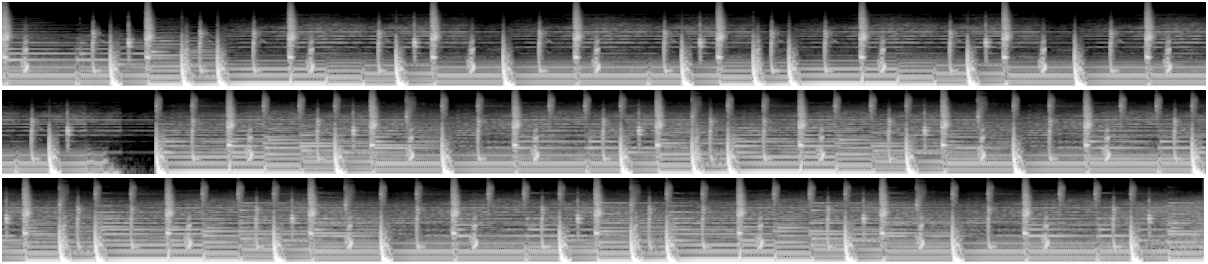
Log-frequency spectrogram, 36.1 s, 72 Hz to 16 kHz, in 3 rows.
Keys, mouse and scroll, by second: 0.6 scroll up 2, 0.9-2.1 shift+middle drag, 2.1 KP_3, 3.0 g, 4.1 KP_1, 4.8 click, 5.0-6.3 middle drag, 6.3-7.0 scroll down 1, 7.0-7.7 shift+middle drag, 7.7 click, 8.1 click, 8.5 click, 9.0 shift+z, 9.5 KP_7, 11.0 g, 12.5-13.8 middle drag, 13.8 shift+z, 14.1-15.0 middle drag, 15.0 scroll down 2, 15.3-15.6 middle drag, 15.6 drag, 15.9 scroll up 2, 16.2 scroll down 2, 16.4-17.3 middle drag, 17.3 click, 18.1 middle click, 18.5-19.8 scroll up 2, 21.1 KP_1, 21.7-22.3 shift+middle drag, 22.3 ctrl+s, 23.5 KP_Divide, 23.7 scroll up 2, 23.9-24.5 scroll down 2, 24.5 Tab, 24.7 middle click, 25.3 1, 25.6 click, 26.6-27.7 scroll up 3, 27.7 middle click, 28.5 shift+click, 29.0 middle click, 29.6 KP_7, 30.5 3, 31.1 click, 32.0 1, 32.8 ctrl+z, 33.1 ctrl+z, 33.5-33.9 scroll up 3, 33.9 ctrl+z, 34.3 scroll down 1, 34.5-36.0 middle drag.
